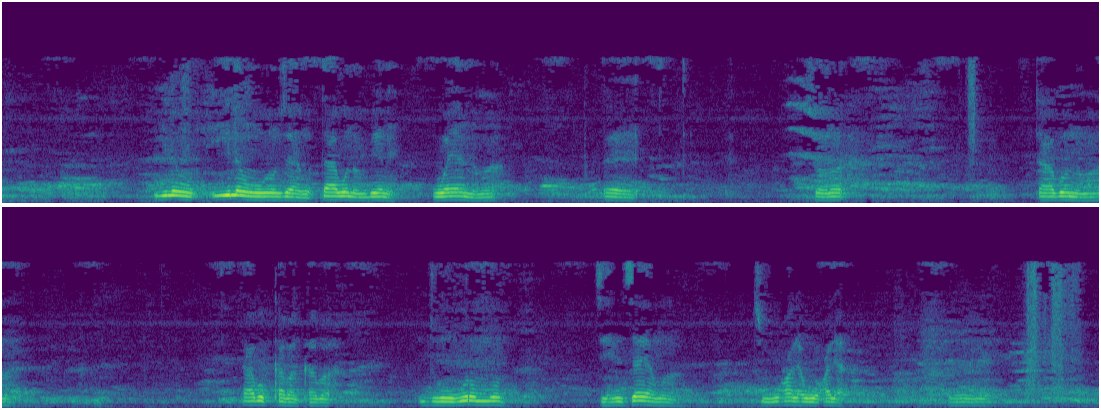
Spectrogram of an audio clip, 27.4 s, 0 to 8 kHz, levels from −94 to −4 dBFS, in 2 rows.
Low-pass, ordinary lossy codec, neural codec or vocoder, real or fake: 7.2 kHz; MP3, 24 kbps; none; real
